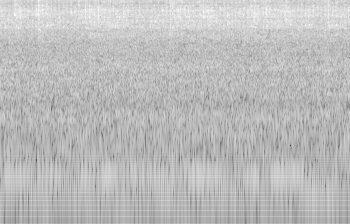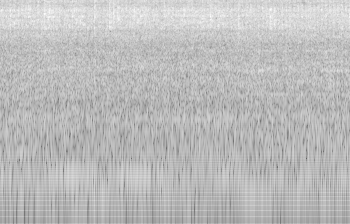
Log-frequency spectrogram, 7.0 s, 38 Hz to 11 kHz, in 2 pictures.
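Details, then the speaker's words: Craftsman YT4000 riding mower, about 10 years old, idle 4 years, running after sanding and regapping plugs and sanding rusted flywheel; single-cylinder buzz at constant speed, no sputtering or dropouts, smooth and steady. "but I got it to run and uh resetting sanding these off sanding these down resetting the gap and again sanding down the flywheel perfect"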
